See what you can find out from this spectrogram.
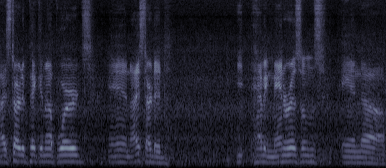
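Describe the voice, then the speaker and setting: Over noticeable background noise, a man with a medium pitch speaks at a very slow pace in a monotone, flat intonation, with long, frequent pauses. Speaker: tool collector livestreamer. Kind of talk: casual livestream chat. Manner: casual, halting with fillers.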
